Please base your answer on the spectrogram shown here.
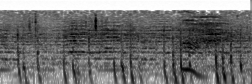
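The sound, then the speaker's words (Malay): Horse hooves clip-clopping in a steady, rhythmic trot as a horse follows a rider, a quick series of hollow clops that sound clear, with no one talking. “Sepertinya ada seekor kuda yang tengah mengikuti perjalananku.”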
